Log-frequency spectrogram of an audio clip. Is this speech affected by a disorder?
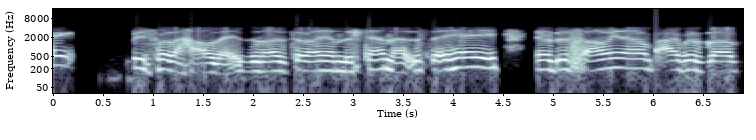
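Yes: mild cerebral palsy; speech affected.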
